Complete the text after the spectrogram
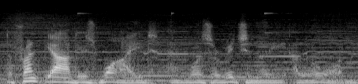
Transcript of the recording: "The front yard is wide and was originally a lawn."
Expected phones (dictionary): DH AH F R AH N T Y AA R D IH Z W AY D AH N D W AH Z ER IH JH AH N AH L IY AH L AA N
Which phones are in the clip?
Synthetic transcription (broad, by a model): DH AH F R AH N T Y AA R D IH Z W AY D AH N W AH Z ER IH JH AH N L IY AH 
